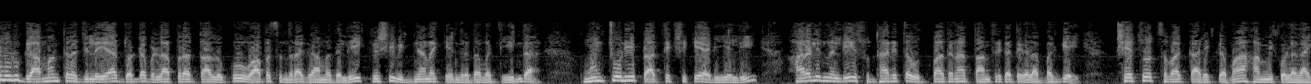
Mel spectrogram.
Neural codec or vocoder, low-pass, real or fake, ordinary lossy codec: none; none; real; none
